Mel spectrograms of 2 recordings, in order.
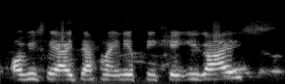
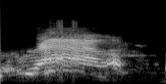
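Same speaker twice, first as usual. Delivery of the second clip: lower, softer drawn-out "row"; imitated cry; 5 semitones lower, 5 dB quieter than usual. Random old Spanish lady came up, imitated low cry. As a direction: demonstrate her cry at lower pitch. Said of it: "Like that".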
